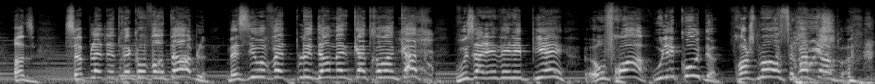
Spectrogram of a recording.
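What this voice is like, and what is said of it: Put-on German accent. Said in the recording (French): “C'était sur un site allemand ... Faut que j'arrête cet accent, c'est pas possible.”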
